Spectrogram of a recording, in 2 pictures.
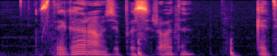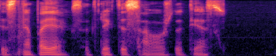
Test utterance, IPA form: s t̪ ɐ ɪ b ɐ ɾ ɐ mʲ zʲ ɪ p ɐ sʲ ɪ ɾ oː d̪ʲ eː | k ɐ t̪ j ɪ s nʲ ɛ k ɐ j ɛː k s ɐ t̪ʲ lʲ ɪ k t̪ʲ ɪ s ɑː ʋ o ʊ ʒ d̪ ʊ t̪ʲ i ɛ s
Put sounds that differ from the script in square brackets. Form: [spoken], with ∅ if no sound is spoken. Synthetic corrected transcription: s t̪ ɐ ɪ [ɡ] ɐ ɾ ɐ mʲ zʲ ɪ p ɐ sʲ ɪ ɾ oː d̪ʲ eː | k ɐ t̪ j ɪ s nʲ ɛ [p] ɐ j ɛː k s ɐ t̪ʲ lʲ ɪ k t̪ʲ ɪ s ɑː ʋ o ʊ ʒ d̪ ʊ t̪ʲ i ɛ s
